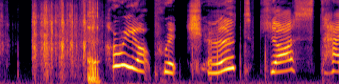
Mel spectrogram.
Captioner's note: snorts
